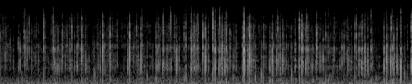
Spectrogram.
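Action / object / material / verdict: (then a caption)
tap / small plastic remote control with rubber buttons / plastic / none. Long acrylic nails rapidly tap and scratch the rubber buttons and hollow casing of a small, flat plastic IR remote control for LED lights. The result is a dense run of dry, bright clicks and scratchy crinkles with almost no ring and very little low end.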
